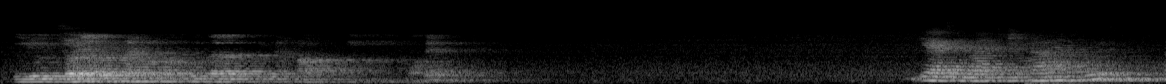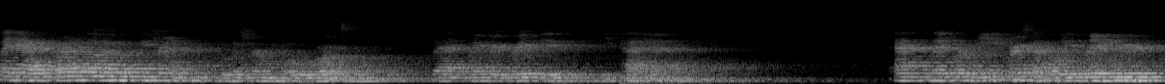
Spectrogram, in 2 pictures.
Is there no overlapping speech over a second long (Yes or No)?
Yes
